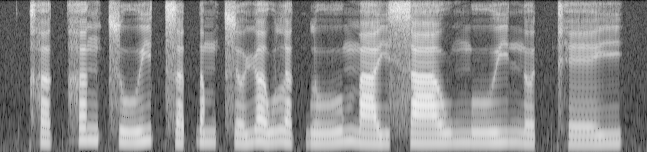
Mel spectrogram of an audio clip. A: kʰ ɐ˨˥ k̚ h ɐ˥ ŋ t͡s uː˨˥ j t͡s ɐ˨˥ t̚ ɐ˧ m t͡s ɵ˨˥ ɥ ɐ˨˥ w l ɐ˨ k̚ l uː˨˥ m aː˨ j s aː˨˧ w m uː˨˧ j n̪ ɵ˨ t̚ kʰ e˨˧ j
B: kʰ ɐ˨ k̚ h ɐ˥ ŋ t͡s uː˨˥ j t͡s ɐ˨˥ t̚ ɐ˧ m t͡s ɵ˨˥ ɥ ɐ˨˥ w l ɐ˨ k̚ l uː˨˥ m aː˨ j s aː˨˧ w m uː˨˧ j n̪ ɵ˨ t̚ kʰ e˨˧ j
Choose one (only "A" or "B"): A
